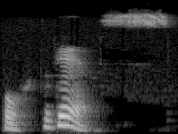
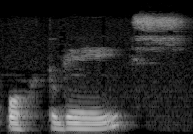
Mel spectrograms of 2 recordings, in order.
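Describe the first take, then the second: First: Português ending in a crisp hissed S, Spanish style. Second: Português ending in a soft SH sound, Lisbon style; Portugal S. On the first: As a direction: end português on a sharp clean S. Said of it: "like the Spanish S". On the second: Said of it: "like the Portuguese from Portugal". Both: Shown as a demonstration.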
